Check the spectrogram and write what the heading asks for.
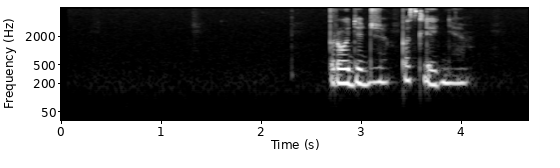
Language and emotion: Russian, neutral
